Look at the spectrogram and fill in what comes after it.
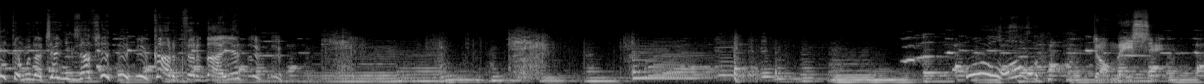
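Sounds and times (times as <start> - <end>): orchestral cartoon music: 0.0 - 5.5, 6.2 - 12.0.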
